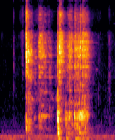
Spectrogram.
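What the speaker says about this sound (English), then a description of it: "add the powdered sugar to this. Mix it up in here." Powdered sugar stirred into melted chocolate in a pot, heard as two sharp utensil scrapes and clinks against the pot with a softer shuffling between, close and fairly loud.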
